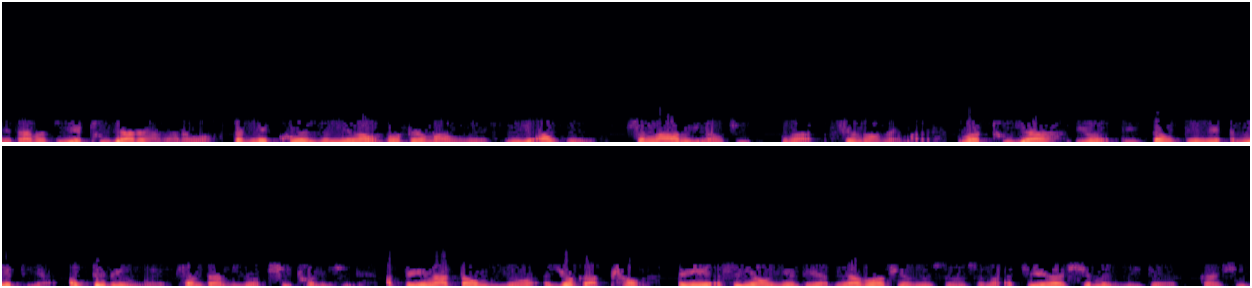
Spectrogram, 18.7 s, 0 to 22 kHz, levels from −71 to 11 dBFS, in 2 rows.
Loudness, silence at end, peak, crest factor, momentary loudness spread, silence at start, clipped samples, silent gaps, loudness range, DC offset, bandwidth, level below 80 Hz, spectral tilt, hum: -21 LUFS; 0 s; -4 dBFS; 16 dB; 12 LU; 0 s; under 0.1%; none; 3 LU; under 0.1%; 4 kHz; -66 dBFS; -5 dB/octave; none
